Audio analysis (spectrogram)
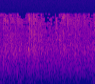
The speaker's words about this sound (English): everybody give her a welcome, applause.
